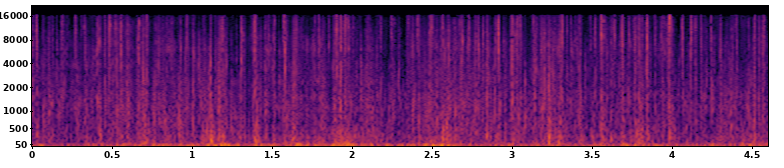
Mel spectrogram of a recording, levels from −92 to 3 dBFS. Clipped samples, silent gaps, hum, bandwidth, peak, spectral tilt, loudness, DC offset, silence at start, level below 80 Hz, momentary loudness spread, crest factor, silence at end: under 0.1%; none; none; 17 kHz; -10 dBFS; -3 dB/octave; -38 LUFS; under 0.1%; 0 s; -40 dBFS; 5 LU; 26 dB; 0 s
